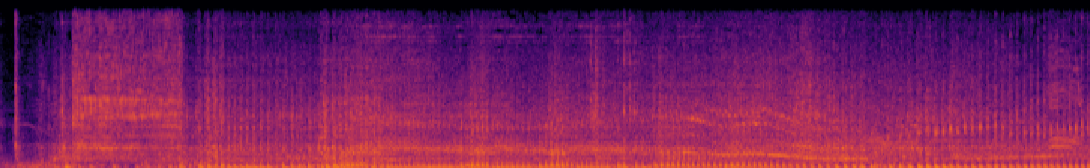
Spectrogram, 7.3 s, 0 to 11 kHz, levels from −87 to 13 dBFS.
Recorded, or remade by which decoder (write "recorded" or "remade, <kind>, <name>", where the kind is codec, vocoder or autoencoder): recorded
